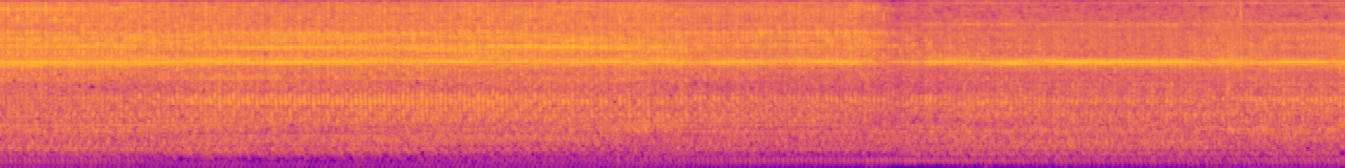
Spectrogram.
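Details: JTD diesel at idle: a thin, steady high chirp, a quick repeating squeak, over the diesel clatter; the source is still being searched for and is not yet confirmed.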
